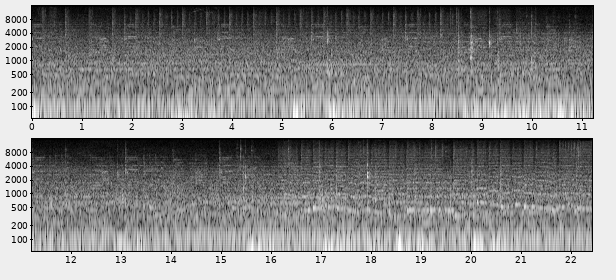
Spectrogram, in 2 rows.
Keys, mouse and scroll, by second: 6.0 e, 8.7 ctrl+z, 9.3 z, 10.5 b, 13.0 e, 15.6 z, 17.0 g, 18.0 z, 19.0 c, 20.1 g.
